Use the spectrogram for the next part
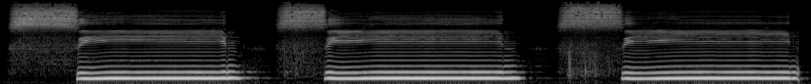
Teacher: سین کی آواز سیٹی کی مانند نکلتی ہے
